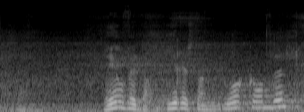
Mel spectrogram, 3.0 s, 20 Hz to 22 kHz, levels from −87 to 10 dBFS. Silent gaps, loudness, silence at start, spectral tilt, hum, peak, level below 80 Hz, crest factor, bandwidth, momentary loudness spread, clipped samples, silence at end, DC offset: none; -28 LUFS; 0 s; -9 dB/octave; none; -12 dBFS; -46 dBFS; 18 dB; 13.5 kHz; 18 LU; under 0.1%; 0 s; under 0.1%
